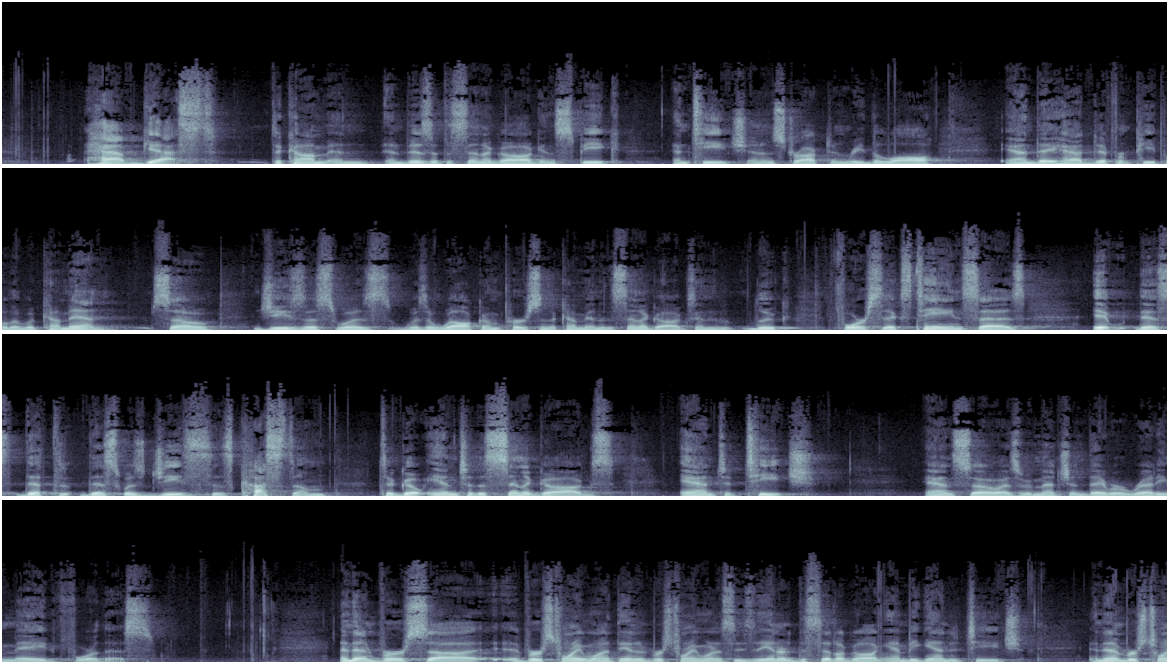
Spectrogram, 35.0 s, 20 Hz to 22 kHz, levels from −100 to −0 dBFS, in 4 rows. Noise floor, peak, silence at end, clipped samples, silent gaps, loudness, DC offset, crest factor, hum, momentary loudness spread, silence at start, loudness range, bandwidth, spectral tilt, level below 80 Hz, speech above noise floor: -61 dBFS; -4 dBFS; 0 s; under 0.1%; none; -24 LUFS; under 0.1%; 20 dB; none; 10 LU; 0.65 s; 3 LU; 14 kHz; -5.5 dB/octave; -56 dBFS; 38 dB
